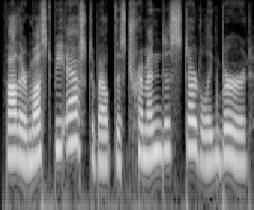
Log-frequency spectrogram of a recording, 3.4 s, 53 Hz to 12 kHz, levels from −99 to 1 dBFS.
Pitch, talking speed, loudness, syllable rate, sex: 215 Hz, 160 wpm, -18 LUFS, 4.5 syllables/s, female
